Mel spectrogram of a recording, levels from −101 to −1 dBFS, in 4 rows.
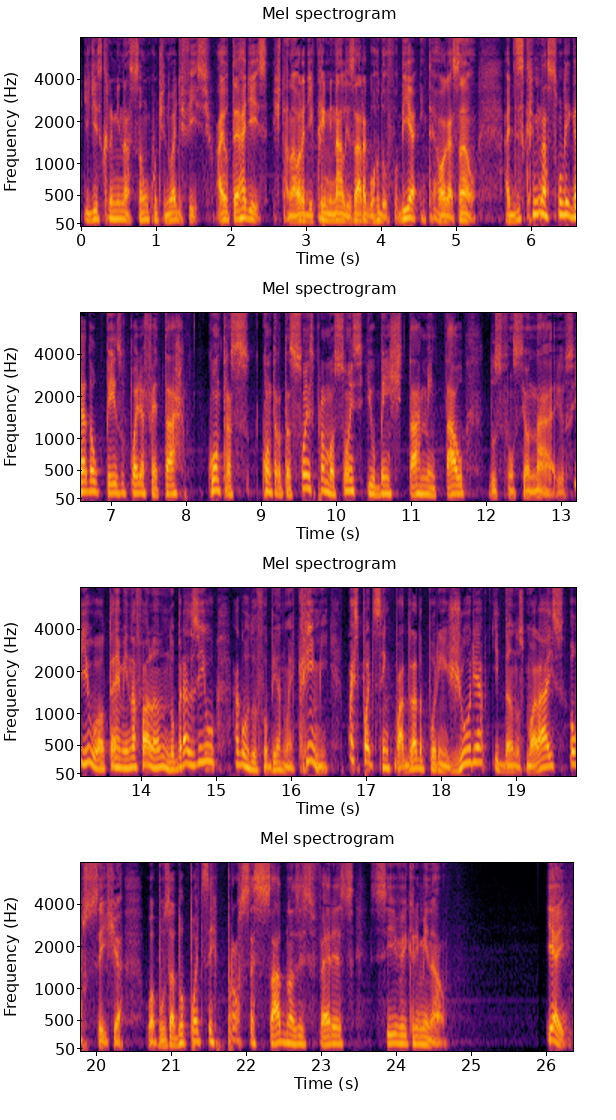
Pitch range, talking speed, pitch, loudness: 120-165 Hz, 150 wpm, 135 Hz, -22 LUFS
